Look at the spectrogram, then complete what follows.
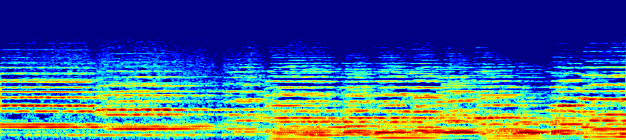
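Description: Mexican brass band (banda filarmónica) playing a slow melody in long held notes, with deep bass brass coming in after about two and a half seconds.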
